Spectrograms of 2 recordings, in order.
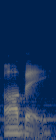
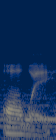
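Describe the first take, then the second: First: The middle consonant is a V sound. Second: The middle consonant is a W sound. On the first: This is the usual modern way. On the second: This is the classical Latin way.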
